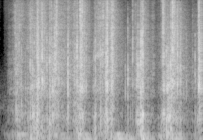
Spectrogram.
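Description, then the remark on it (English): Crinkling and crisp snapping of folded origami paper being worked back and forth, a quick series of papery clicks and rustles with no voices. “I'm going to consult my psychic origami.”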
